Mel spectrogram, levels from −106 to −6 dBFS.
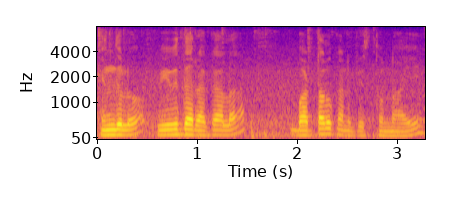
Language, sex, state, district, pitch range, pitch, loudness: Telugu, male, Telangana, Mahabubabad, 120-140 Hz, 130 Hz, -19 LUFS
